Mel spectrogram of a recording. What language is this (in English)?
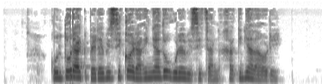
Basque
